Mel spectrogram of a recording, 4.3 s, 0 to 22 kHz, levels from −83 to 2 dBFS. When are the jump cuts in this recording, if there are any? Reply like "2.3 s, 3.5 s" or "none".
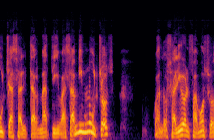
none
